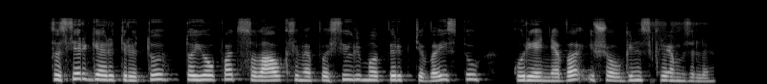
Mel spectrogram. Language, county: Lithuanian, Vilnius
